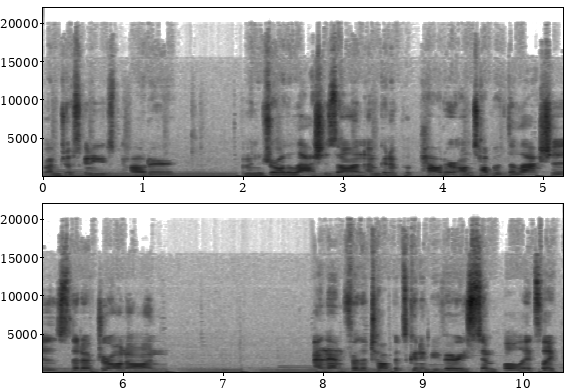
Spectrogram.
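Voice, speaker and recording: A fairly low-pitched woman from Australia, her accent mostly Californian with Australian sounds slipping back in. She rambles casually through a makeup tutorial in her late thirties, joking at her own expense and laughing often, with faint guitar music behind her. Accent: mostly Californian with some Australian coming through. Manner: chatty, rambling and self-deprecating, with frequent laughs. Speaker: beauty vlogger. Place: at home, lit by a close lamp.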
